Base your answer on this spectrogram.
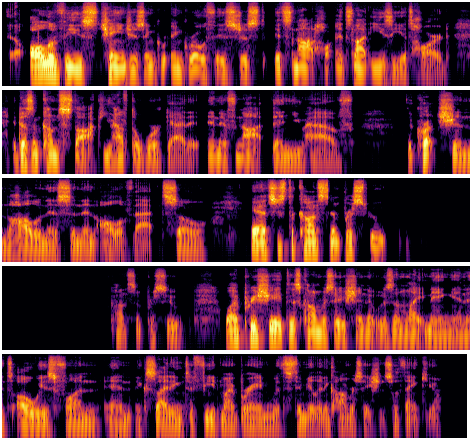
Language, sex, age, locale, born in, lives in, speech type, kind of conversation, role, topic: English, male, 40-44, en-US, United States, United States, conversation, unstructured, none, How does technology shape your sense of access and belonging in everyday life?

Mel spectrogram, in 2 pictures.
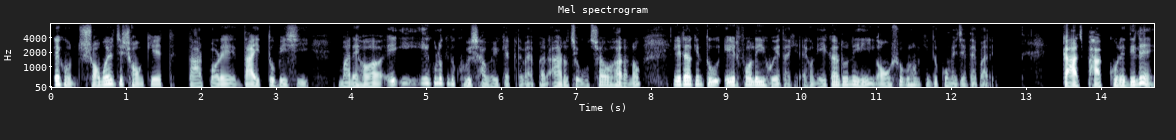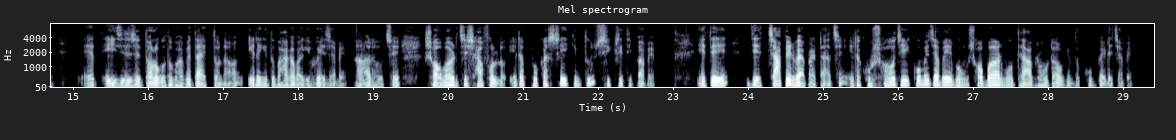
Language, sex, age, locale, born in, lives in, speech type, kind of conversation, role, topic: Bengali, male, 20-24, bn-BD, Bangladesh, Bangladesh, read, expert-assistant, expert, আমাদের সমাজে জনস্বাস্থ্য গুরুত্বপূর্ণ কেন?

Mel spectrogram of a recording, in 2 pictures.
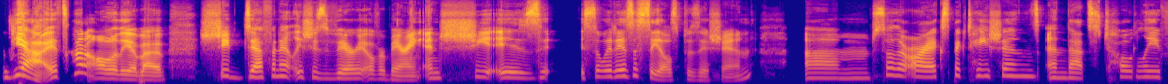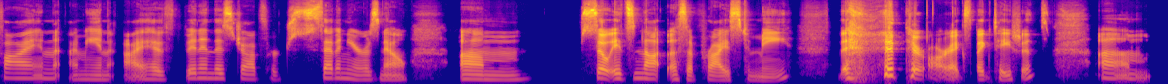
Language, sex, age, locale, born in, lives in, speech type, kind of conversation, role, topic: English, female, 35-39, en-US, United States, United States, conversation, advice, user, How can I meaningfully celebrate a recent personal achievement?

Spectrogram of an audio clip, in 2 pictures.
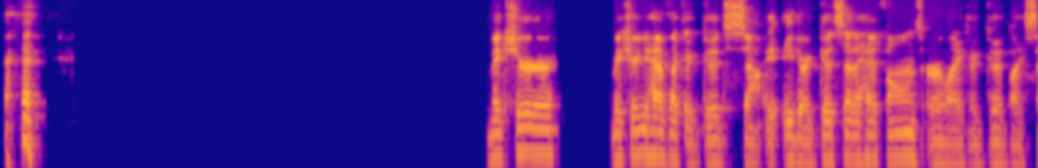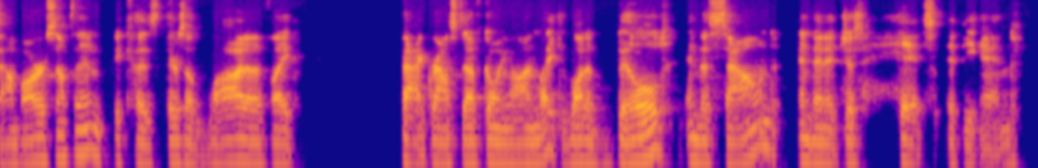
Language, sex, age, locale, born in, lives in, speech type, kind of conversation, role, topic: English, male, 40-44, en-US, United States, United States, conversation, unstructured, none, What was the last song you listened to on repeat, and what made you keep replaying it?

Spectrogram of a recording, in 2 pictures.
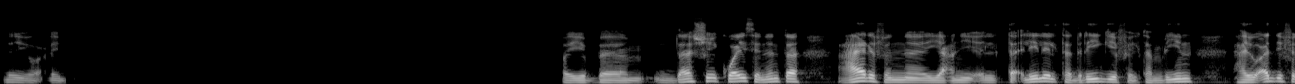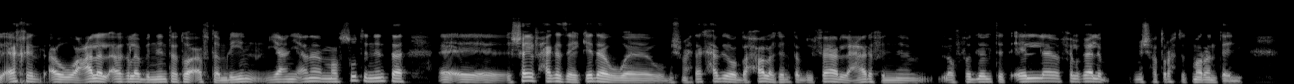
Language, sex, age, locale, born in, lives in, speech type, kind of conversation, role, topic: Arabic, male, 20-24, ar-EG, Egypt, Italy, conversation, advice, advisor, إزاي أخلي التمرين ممتع وأنا مش قادر أستمتع بيه؟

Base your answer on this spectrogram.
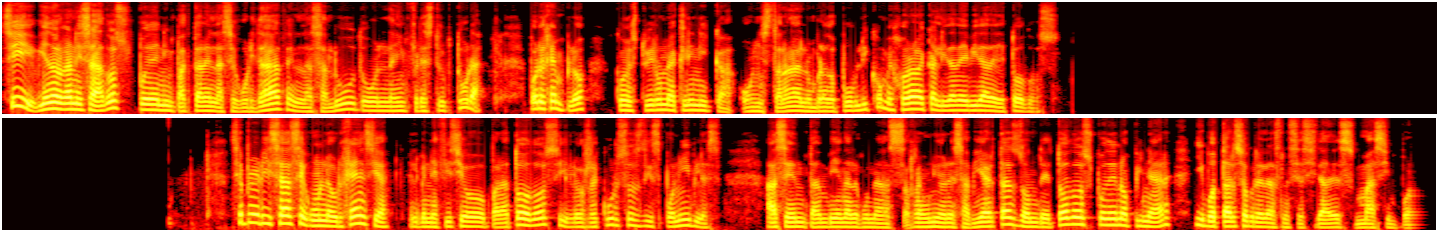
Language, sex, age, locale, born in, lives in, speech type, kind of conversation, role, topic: Spanish, male, 25-29, es-MX, Mexico, Mexico, read, expert-assistant, expert, ¿Es verdad que el dinero que envían los migrantes a sus familias puede cambiar la economía de un país?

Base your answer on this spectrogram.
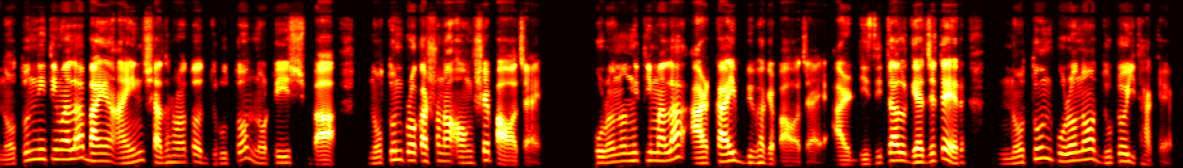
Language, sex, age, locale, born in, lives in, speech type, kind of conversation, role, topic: Bengali, male, 25-29, bn-BD, Bangladesh, Bangladesh, read, expert-assistant, expert, আমি যদি বাংলাদেশের বিভিন্ন সরকারি সিদ্ধান্ত ও নীতিমালা সম্পর্কে সহজে জানতে চাই, কোন কোন জায়গা বা মাধ্যম সবচেয়ে ভালো হবে?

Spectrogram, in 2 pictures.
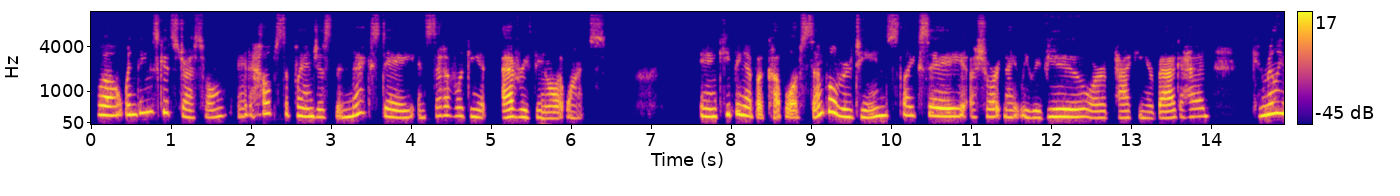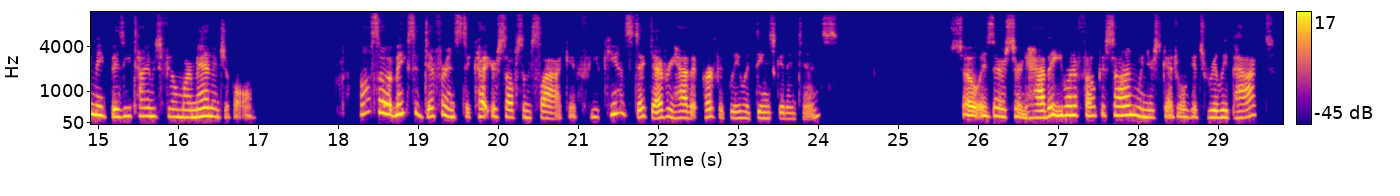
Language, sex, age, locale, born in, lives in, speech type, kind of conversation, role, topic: English, female, 35-39, en-US, United States, United States, read, expert-assistant, expert, How can students balance homework and free time?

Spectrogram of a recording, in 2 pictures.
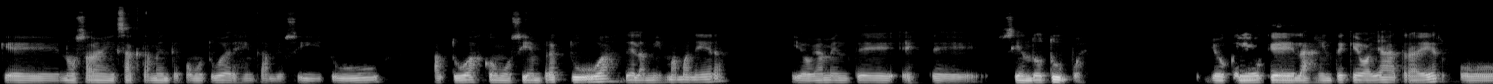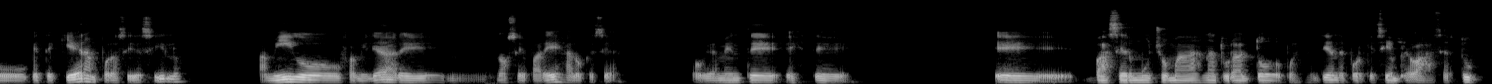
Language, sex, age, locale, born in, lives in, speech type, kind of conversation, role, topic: Spanish, male, 30-34, es-VE, Venezuela, United States, conversation, unstructured, none, ¿Sientes que ser tú mismo es fácil o difícil?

